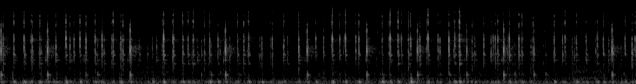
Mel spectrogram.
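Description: An Iron180 tenkeyless mechanical keyboard with a brass bottom, brass plate, Alpaca V2 switches and white ABS keycaps in a dark metal case sits on a desk mat while both hands type fast with the fingertips. About fifty quick, bright clacks come in a dense stream, with a sharp click near 3.2 kHz, a little low thock underneath, and almost no ring after each stroke.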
